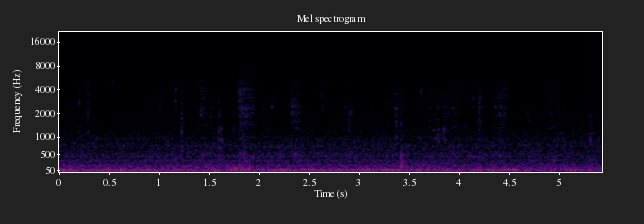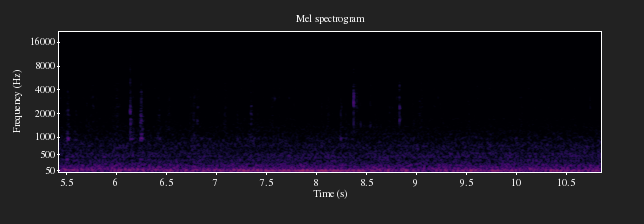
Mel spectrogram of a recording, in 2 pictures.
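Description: Chewing on a mouthful of salad with croutons, with short crisp crunches and fork clicks scattered irregularly through, over the car's steady low hum.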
